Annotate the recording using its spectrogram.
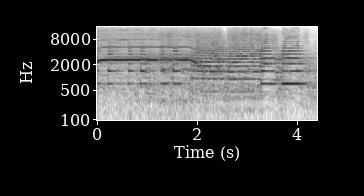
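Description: Loud horn blasts: one long high tone held for about two seconds over a run of short, lower toots, then several tones sounding together near the end.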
